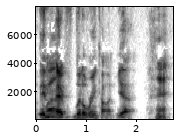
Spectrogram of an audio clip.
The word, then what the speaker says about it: Rincon: Was it Rincon or Rincon? – Rincon. I always pronounce it Rincon. – Rincon. Yeah.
